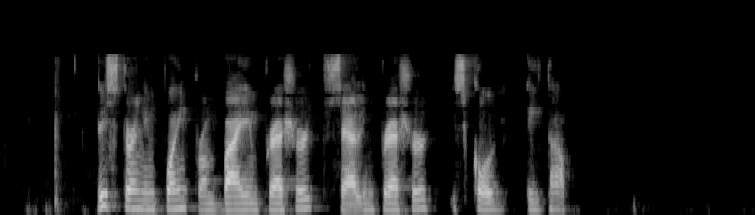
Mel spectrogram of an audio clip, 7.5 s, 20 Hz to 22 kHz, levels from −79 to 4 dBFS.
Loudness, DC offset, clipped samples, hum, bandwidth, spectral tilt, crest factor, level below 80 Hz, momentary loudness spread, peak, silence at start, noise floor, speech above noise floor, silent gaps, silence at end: -20 LUFS; under 0.1%; under 0.1%; none; 8 kHz; -3.5 dB/octave; 22 dB; -70 dBFS; 11 LU; 0 dBFS; 0.55 s; -80 dBFS; 59 dB; none; 1.9 s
